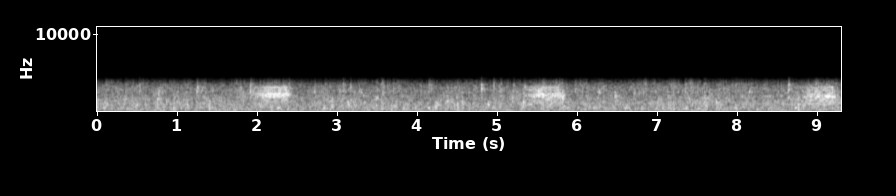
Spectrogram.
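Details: An Arizona spadefoot toad near Tucson, by Cat Mountain, calls loudly during a monsoon rainstorm: short, nasal bleats every few seconds through heavy, steady rain; possibly a male.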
